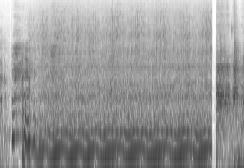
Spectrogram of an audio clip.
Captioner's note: engine running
